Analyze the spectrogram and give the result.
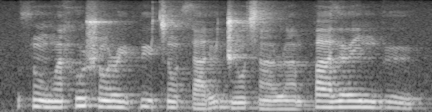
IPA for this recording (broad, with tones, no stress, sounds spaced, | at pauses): θ ũ˧ ɡʷ ã˧ h u˦ ʂ õ˧ ɹ y˨ p y˦˨ t͡s õ˧ θ a˨ ɾ ʉ˦ d͡ʒ õ˧ s ã˨ ɹ ã˨ b p a˦ ð ø˦ i̯ m b ʉ˦˨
